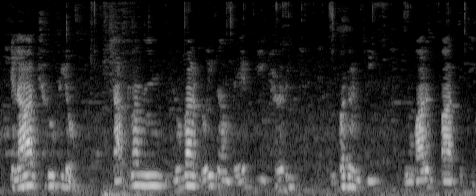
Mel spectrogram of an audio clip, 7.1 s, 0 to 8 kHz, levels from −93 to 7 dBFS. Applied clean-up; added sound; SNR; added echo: classical method WPE with log-MMSE.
